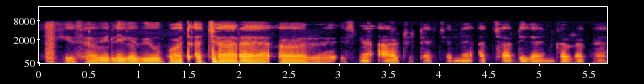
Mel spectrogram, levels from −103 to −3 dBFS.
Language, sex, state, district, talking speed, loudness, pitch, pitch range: Hindi, male, Uttarakhand, Uttarkashi, 190 wpm, -22 LUFS, 110 Hz, 105-110 Hz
